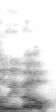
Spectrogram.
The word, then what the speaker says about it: Louisville: we were mispronouncing it not Louisville not Louisville Louisville like got a bag of marbles in your mouth so yeah historic building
